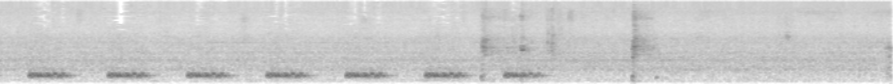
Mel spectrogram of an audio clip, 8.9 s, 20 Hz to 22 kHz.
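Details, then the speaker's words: Abdominal bruit demonstration using firm pressure over the aorta, renal, iliac and femoral arteries: seven soft, low whooshing sounds at about 76 a minute in time with the pulse, then quiet; normally no vascular sounds. "next osculate for vascular sound or Brewery using fremmer pressure listen over the aorta Ren artery iliac artery and feneral arteries you should hear no vascular sounds if present a Brey sounds like"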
